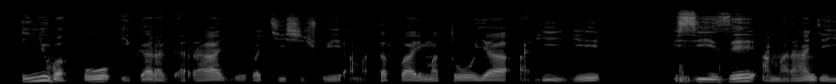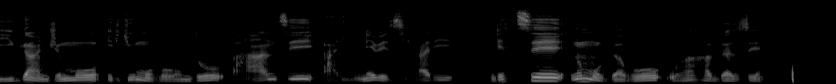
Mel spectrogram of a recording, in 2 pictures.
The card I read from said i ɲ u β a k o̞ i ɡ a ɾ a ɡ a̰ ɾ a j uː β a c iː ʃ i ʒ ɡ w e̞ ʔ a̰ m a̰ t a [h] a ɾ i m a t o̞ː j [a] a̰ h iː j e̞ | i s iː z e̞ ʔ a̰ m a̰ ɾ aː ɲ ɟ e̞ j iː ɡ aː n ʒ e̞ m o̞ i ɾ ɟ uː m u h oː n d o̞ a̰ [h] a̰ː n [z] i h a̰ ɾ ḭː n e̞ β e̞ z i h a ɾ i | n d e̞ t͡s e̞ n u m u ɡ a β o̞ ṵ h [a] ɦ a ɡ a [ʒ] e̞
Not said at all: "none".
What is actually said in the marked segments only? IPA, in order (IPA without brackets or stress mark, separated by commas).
f, a, h, z, a, z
